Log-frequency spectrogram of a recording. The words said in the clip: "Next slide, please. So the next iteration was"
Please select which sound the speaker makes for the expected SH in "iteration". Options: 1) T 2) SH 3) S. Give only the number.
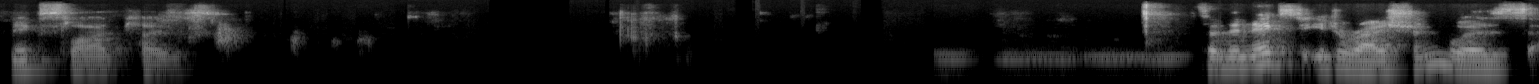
2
